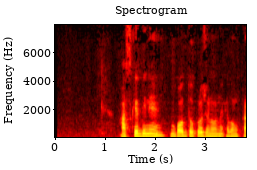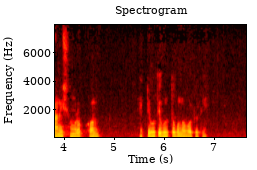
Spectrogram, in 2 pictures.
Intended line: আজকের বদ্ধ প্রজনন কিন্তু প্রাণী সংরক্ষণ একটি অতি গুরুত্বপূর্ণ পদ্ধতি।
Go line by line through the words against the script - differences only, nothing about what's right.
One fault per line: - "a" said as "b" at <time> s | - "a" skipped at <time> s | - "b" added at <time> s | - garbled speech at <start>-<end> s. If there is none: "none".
- "দিনে" added at 1.7 s
- "কিন্তু" said as "এবং" at 3.4 s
